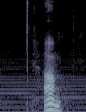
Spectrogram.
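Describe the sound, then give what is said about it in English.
A steady, low electrical hum from a sound system drones through the whole stretch, joined by a single sharp click and a short burst of a voice partway through. “is there any way we can get that humming out, if that's okay?”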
